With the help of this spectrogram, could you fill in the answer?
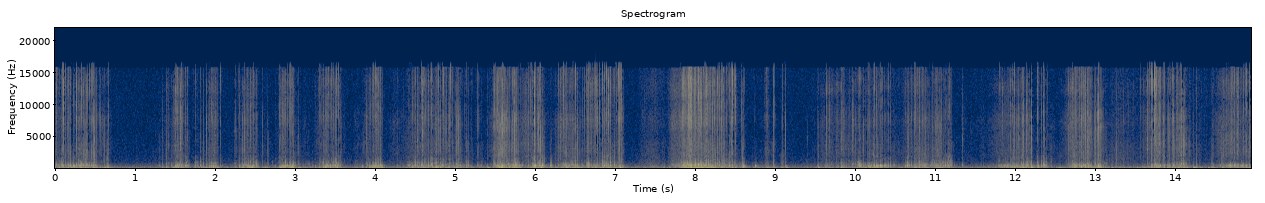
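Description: Long nails scratch across the crystal-studded panels of a gold rhinestone evening clutch bag held in both hands. The result is repeated bursts of dry, rasping scratches with a gritty, mostly low-heavy texture and short pauses between strokes.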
